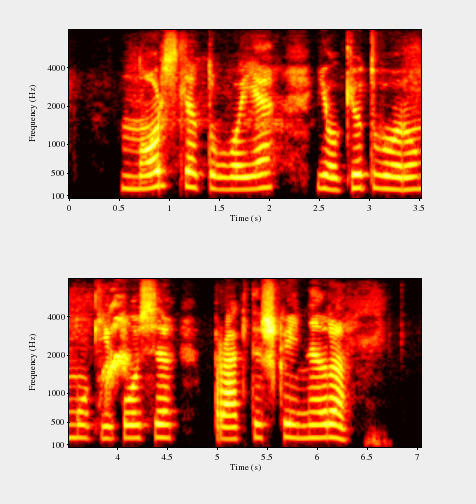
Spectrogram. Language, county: Lithuanian, Panevėžys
